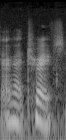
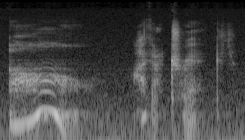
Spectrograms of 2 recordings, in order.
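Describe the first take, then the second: First: Said in the usual way. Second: Hushed, deflated whisper; dismayed whisper. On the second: Real, not acted. Streamer realizing she missed a quiz answer, dismayed whisper. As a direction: whisper it as if caught out.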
